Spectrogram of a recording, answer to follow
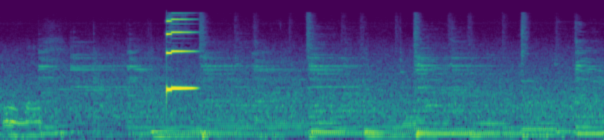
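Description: Background music of held, changing low notes, with a bright chime sound effect about two seconds in, over the steady rush of a river.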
